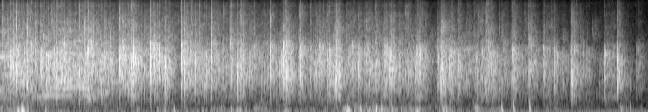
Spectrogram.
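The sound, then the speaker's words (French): Church audience applauding: dense, steady clapping that stays fairly even in level for the whole stretch, soft and continuous without pauses. “Acclame Dieu pour lui.”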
